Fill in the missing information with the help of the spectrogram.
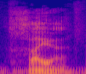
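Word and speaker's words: חיה: It's also a female's name, usually pronounced Chaya.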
